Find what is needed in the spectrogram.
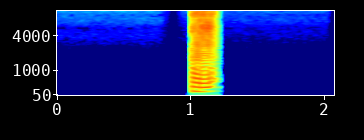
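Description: A dog's fart: one short, pitched fart about a second in, lasting about a quarter second.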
